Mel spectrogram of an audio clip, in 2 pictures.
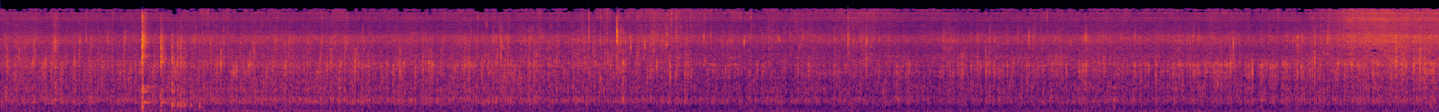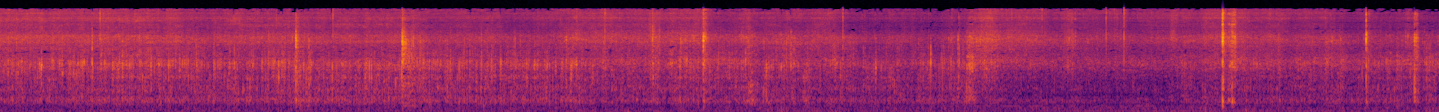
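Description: Eel and banana-flower soup boiling hard in a steel wok over a wood fire, a steady bubbling hiss with scattered sharp clicks. About halfway through, sliced vegetables and leafy greens are dropped into the pot. Near the end a utensil knocks against the wok.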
